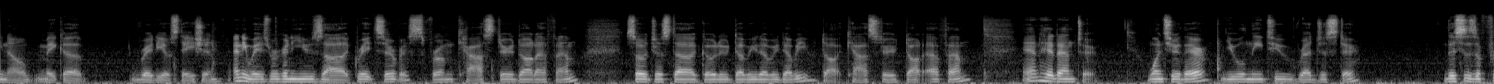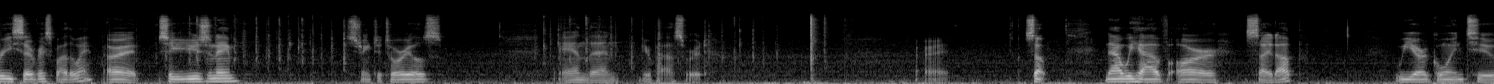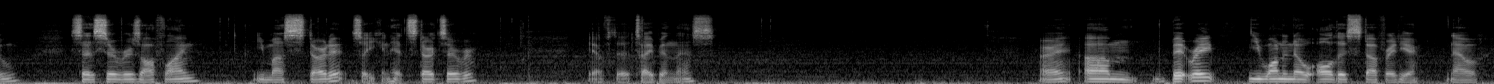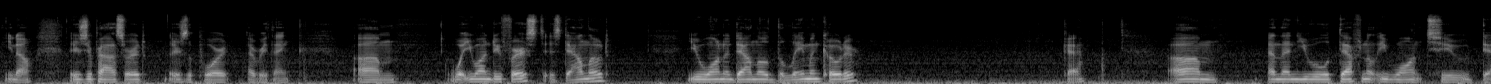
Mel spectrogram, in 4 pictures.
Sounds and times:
Speech: 0.0s - 13.7s, 14.4s - 17.4s, 18.4s - 19.4s, 20.5s - 22.1s, 24.1s - 24.5s, 25.2s - 25.4s, 26.0s - 28.0s, 28.9s - 34.7s, 35.8s - 37.1s, 40.3s - 47.8s, 48.4s - 51.0s, 51.7s - 53.5s, 55.4s - 55.7s, 56.5s - 59.7s.

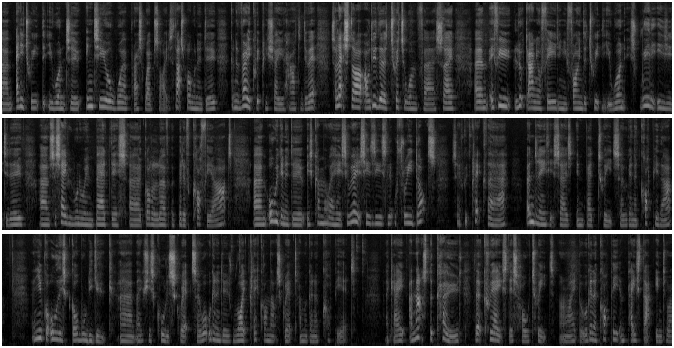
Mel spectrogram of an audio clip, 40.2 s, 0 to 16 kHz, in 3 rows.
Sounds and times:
Speech: 0.0s - 26.8s, 27.4s - 40.2s.

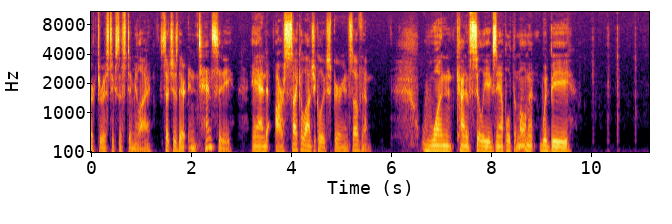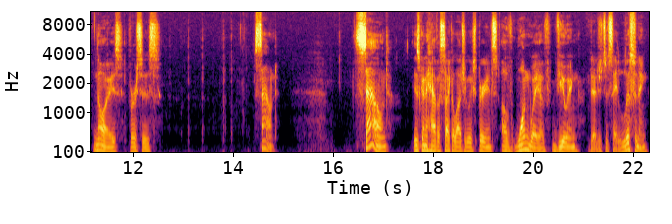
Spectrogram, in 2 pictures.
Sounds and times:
Writing: 9.2s - 14.6s.

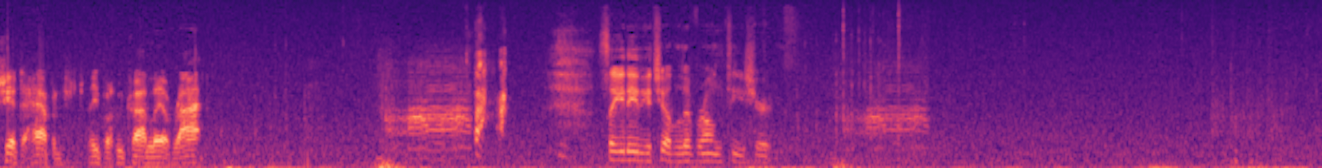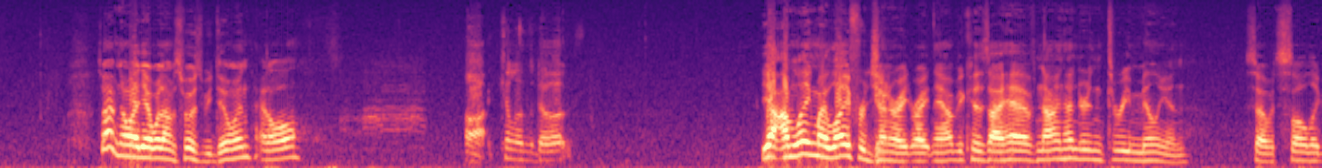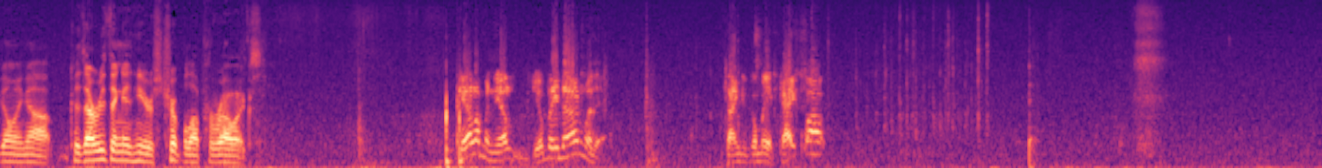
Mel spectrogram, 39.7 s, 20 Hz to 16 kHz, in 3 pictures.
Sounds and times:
Speech: 0.0s - 2.1s, 6.0s - 7.8s, 14.2s - 16.3s, 17.9s - 19.0s, 20.8s - 29.2s, 31.0s - 32.6s, 33.7s - 34.8s.

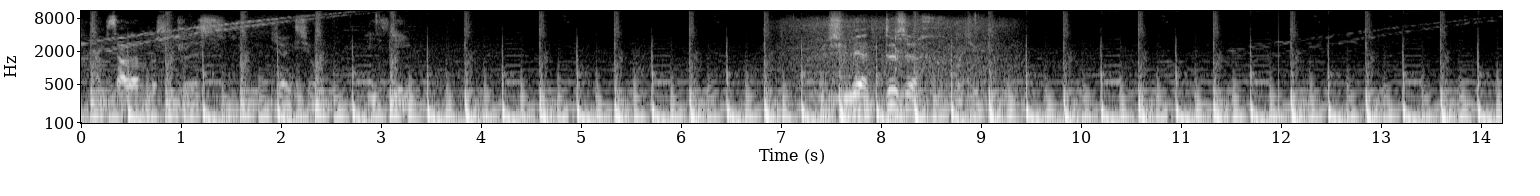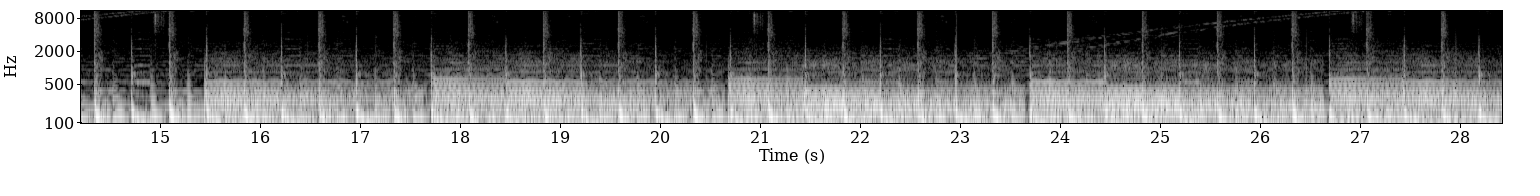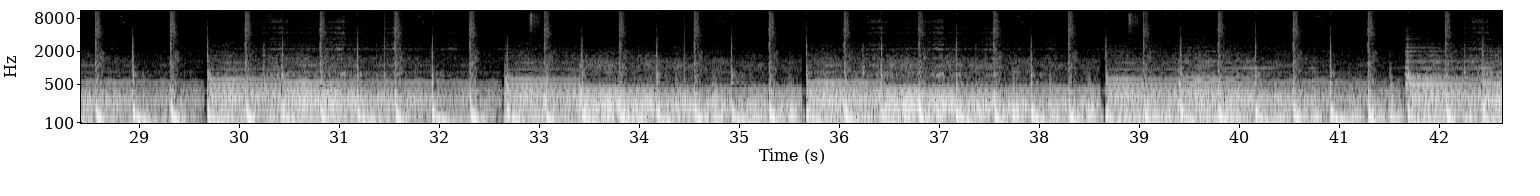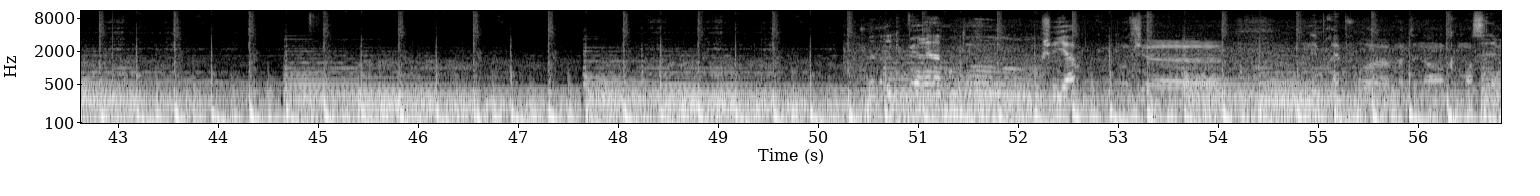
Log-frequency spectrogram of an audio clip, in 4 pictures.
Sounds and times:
Music: 0.0s - 56.8s.

